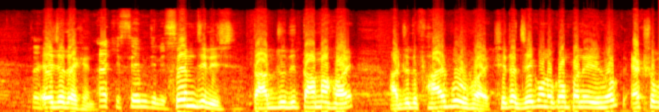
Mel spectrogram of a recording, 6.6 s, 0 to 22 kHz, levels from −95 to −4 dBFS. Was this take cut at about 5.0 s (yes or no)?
yes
